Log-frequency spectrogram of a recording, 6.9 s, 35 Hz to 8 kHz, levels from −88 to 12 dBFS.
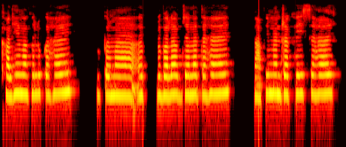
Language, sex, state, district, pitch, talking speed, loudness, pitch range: Surgujia, female, Chhattisgarh, Sarguja, 250 Hz, 115 wpm, -19 LUFS, 240-255 Hz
